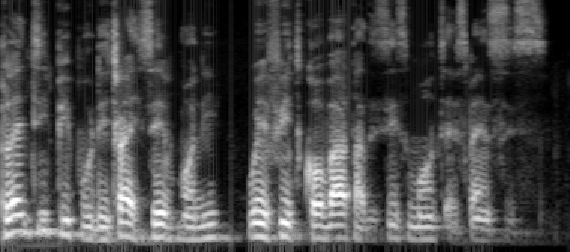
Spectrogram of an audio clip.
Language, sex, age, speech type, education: Nigerian Pidgin, male, 30-45, spontaneous, tertiary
